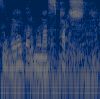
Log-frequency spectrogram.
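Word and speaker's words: Pax: That's the word God known as pash. P A X. The X is always pronounced as sh.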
